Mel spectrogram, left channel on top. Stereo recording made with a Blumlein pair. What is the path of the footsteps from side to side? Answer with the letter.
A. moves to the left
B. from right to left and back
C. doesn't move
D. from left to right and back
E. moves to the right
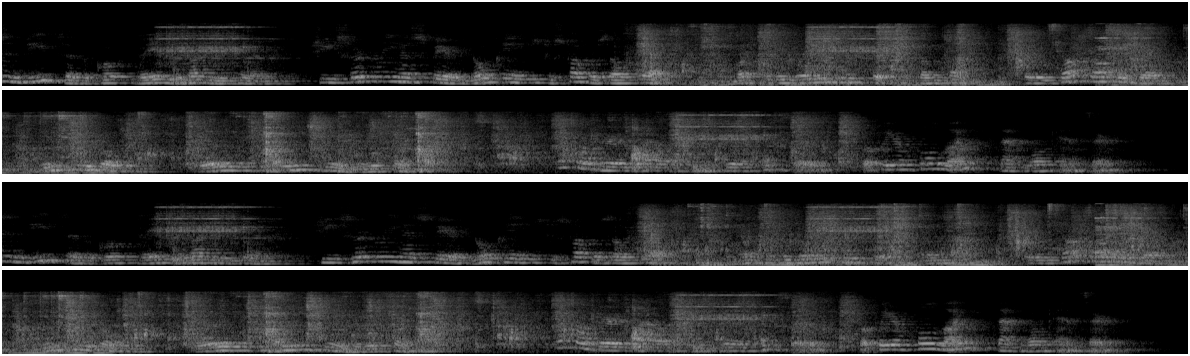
D.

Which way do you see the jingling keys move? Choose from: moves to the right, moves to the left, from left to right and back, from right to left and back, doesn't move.
moves to the left.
